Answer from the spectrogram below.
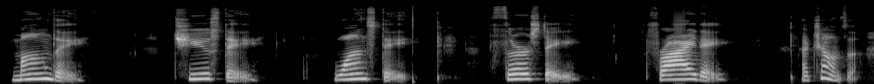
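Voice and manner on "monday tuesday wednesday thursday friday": "Monday" to "Friday", stressed first syllable loudly stretched; dragged syllables. Shown as a demonstration. Teacher imitating students, overlong dragged stress. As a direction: drag out the first beat of each weekday. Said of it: "我来演示一下他们会怎么做".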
